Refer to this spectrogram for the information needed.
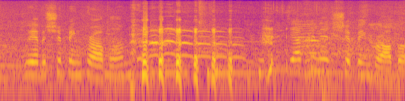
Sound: laughing

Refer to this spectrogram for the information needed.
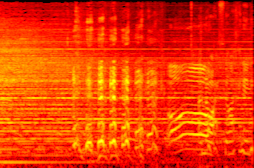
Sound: upbeat music; laughing

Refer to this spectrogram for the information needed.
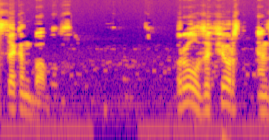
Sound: birds chirping

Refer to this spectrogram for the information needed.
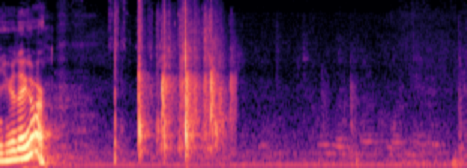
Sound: applauding

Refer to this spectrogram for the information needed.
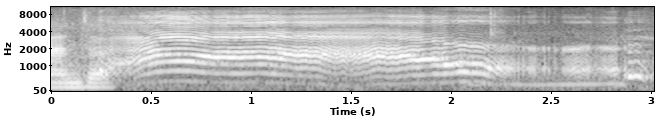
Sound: cries

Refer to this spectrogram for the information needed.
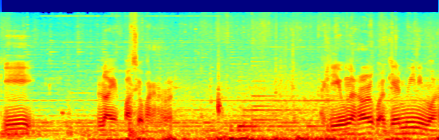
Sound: mysterious music; speaking in foreign language

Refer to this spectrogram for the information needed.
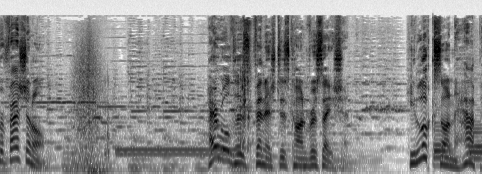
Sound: dial tone

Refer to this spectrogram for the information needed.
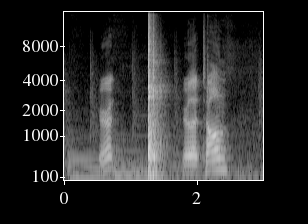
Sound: hammer pounding

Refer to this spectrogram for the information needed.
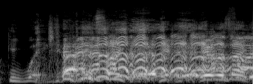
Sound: laughter

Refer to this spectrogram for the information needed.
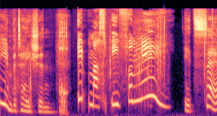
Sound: snorts

